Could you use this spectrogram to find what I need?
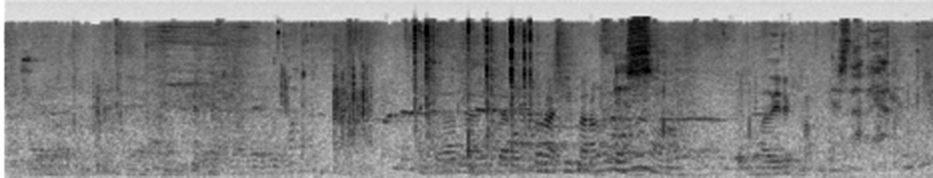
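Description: Several adults murmur and talk quietly nearby.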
